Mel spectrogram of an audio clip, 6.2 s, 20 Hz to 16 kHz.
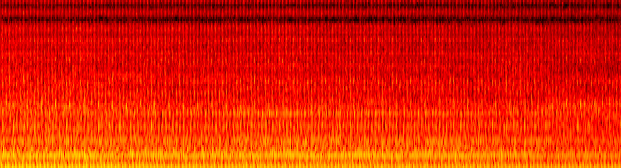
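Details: Audi A5 2.0 TDI with about 230k miles and its original turbo: diesel idle with heavy clatter and a steady droning tone from the failed turbocharger.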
